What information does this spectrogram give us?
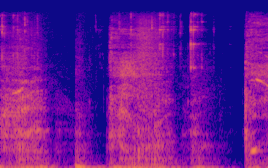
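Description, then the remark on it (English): A dog barks to guard the house in a run of four or five rough, noisy bursts separated by brief gaps, fairly quiet, with no one talking. “You scared him away. You protected the house again. Thank you for protecting me, puppy.”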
